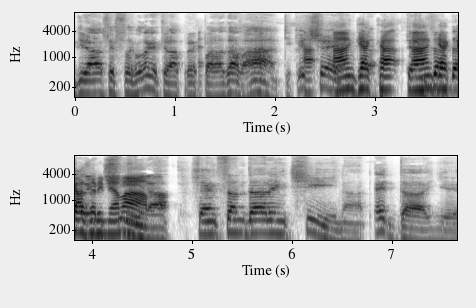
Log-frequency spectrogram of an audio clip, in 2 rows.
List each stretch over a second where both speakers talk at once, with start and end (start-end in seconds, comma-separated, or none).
1.2-4.8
